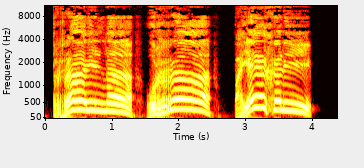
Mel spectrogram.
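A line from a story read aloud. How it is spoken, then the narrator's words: Yelling at full volume. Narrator (Russian): Александр Семенович тоже завопил во все горло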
